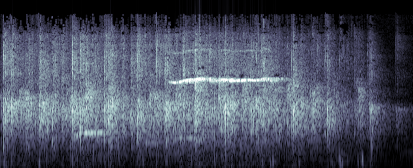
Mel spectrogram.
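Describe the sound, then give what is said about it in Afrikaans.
Church audience applauds its pastors and leaders with warm, sustained clapping. A high, piercing whistle cuts through the middle, and the clapping thins out and fades toward the end. “Ons gee vir hulle 'n lekker hande.”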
